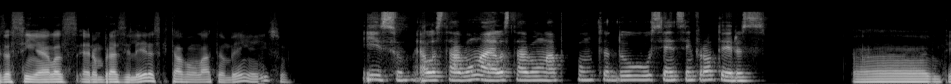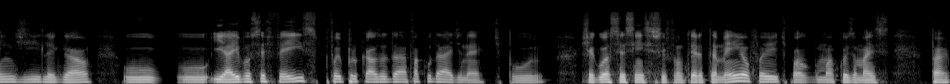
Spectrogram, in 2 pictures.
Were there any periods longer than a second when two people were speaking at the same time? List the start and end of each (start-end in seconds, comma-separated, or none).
none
